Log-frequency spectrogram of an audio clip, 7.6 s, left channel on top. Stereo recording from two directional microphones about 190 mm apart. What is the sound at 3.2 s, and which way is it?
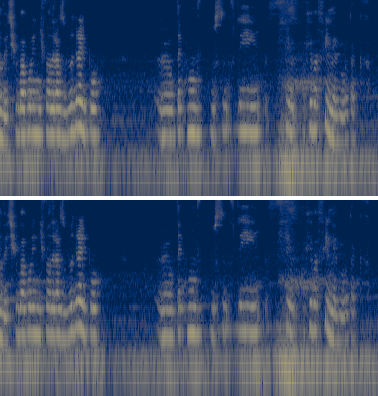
Speech, 10° right (ahead or behind).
